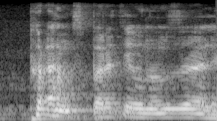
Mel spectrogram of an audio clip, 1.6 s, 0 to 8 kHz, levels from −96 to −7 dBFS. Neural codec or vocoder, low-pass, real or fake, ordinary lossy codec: none; 7.2 kHz; real; none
